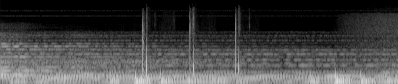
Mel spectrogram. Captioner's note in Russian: цокот каблуков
